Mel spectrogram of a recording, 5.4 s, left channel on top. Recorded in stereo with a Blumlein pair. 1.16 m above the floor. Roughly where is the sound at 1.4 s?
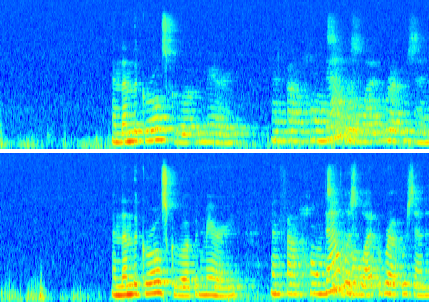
Ahead.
